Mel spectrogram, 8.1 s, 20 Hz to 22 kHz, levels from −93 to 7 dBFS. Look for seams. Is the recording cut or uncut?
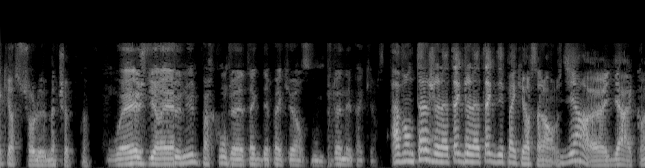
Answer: cut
